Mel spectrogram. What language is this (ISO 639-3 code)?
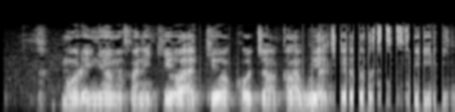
swa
